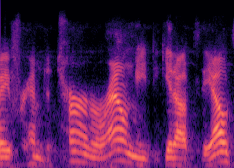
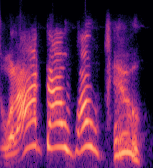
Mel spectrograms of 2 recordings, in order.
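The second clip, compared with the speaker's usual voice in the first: whiny mock voice; 7 dB louder than usual. Mocking the trucker who won't move, high whining voice. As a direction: whine it like a stubborn trucker. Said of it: "He says".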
